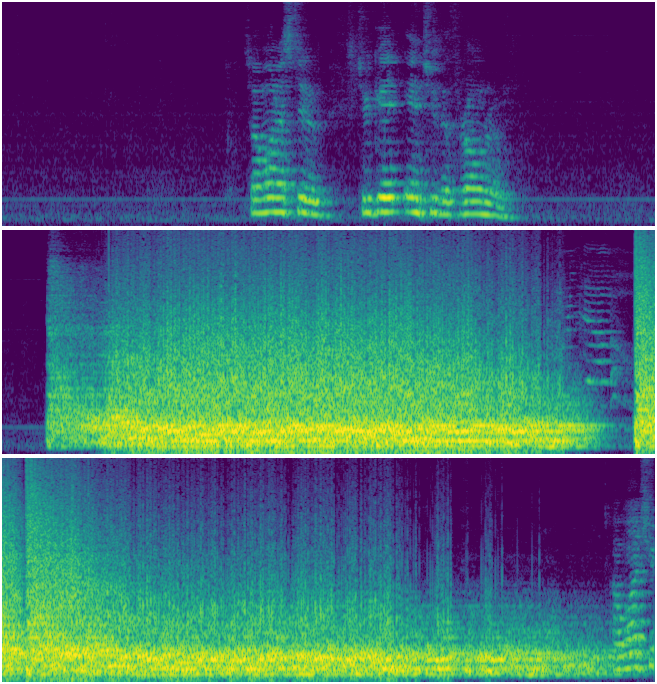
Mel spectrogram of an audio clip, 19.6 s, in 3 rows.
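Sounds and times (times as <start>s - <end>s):
speech: 2.5s - 5.2s
thunder sound effect: 7.0s - 19.5s.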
